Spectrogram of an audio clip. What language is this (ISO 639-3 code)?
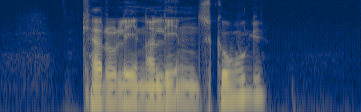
swe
